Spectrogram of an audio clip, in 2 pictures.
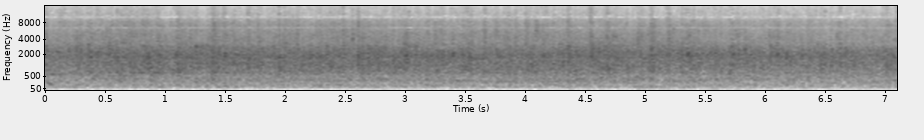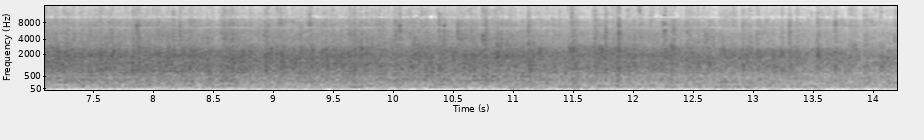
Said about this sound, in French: Et les applaudissements vont aussi aux moniteurs et aux monitrices de l'éducation biblique.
